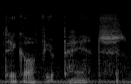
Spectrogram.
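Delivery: grave, serious, very hushed whisper. Retelling an order given in a back room: imitating someone saying it seriously. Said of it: "he looks at me really serious and says".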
